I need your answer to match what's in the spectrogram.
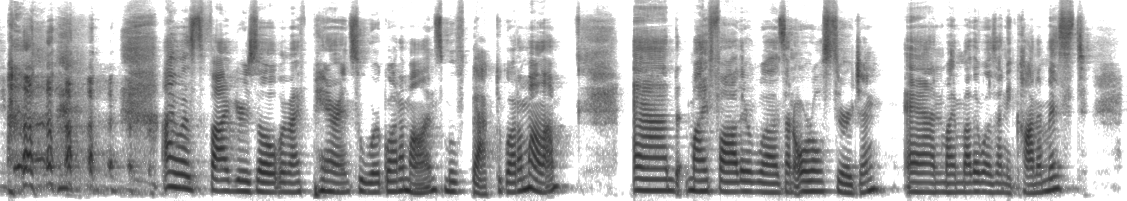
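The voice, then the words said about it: Non-local foreign-sounding accent. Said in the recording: “you can tell by my accent, I'm not from Durham ... this is my version of a Philly accent”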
